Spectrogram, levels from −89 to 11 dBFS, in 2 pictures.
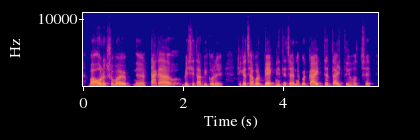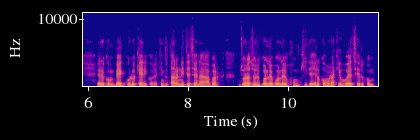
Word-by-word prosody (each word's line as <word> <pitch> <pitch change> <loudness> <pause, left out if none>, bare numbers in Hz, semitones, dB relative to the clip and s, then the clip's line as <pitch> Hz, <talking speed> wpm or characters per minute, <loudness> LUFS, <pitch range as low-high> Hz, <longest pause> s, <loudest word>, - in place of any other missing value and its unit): বা 155 - +5
অনেক 175 0 +2
সময় 175 -1 +3 0.3
অ্যা 155 - -3 0.2
টাকা 185 +1 +1 0.5
বেশি 165 +1 -4
দাবি 155 +1 -3
করে, 150 -2 -1 0.4
ঠিক 160 - -12
আছে? 165 -1 -5
আবার 165 +1 +1
ব্যাগ 175 0 +6
নিতে 175 -1 -3
চায় 165 -2 0
না। 150 - -5
আবার 160 -1 -5
গাইডদের 170 +3 +1
দায়িত্বই 175 +3 -2
হচ্ছে 185 +5 -9 0.5
এরকম 170 +1 +2
ব্যাগ 165 -1 +7
গুলো 165 -1 +2
ক্যারি 155 -3 +2
করা, 120 -1 -7
কিন্তু 160 0 -7
তারা 165 0 +2
নিতে 165 -1 0
চায় 155 -1 0
না। 145 - 0
আবার 155 0 0 0.5
জোরাজুরি 180 +1 +3
করলে 170 0 +6
বলে 160 0 +4
হুমকি 170 0 -8
দেয়। 150 0 0
এরকমও 245 +5 0
নাকি 220 -1 -2
হয়েছে 165 0 +3
এরকম। 155 +1 -4
165 Hz, 200 wpm, -22 LUFS, 160-175 Hz, 0.5 s, ব্যাগ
